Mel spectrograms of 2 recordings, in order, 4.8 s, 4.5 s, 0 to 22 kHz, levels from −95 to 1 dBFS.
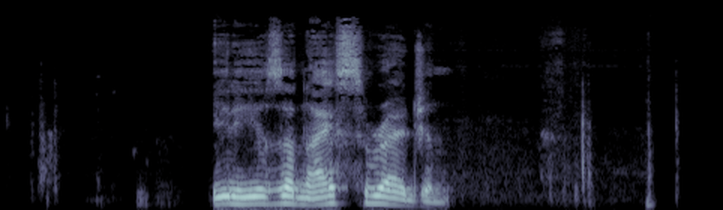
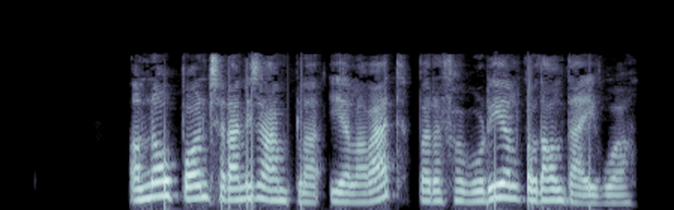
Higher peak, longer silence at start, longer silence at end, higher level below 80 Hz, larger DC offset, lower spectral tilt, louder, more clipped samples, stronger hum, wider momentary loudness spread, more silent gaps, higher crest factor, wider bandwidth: second, -14 dBFS vs -2 dBFS; first, 1.4 s vs 0.85 s; first, 0.5 s vs 0.3 s; second, -70 dBFS vs -52 dBFS; neither; about the same, -4 dB/octave vs -5 dB/octave; second, -27 LUFS vs -18 LUFS; neither; neither; first, 11 LU vs 8 LU; second, none vs 2.75-2.79 s; about the same, 18 dB vs 16 dB; first, 16 kHz vs 8 kHz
